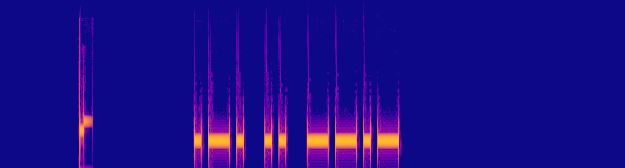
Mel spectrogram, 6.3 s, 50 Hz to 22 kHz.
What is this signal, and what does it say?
Morse code, heard as a keyed tone, about 17 wpm, 700 Hz. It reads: RIQ
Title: USA Call Sign Postfixes - 3 Letters 17wpm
